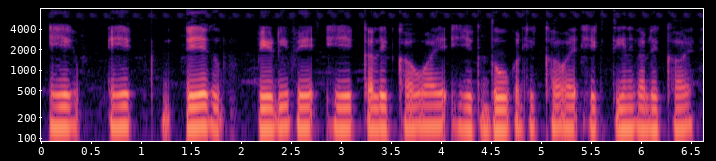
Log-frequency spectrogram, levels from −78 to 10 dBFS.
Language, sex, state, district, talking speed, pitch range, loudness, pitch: Hindi, male, Uttar Pradesh, Saharanpur, 170 wpm, 140-145 Hz, -18 LUFS, 140 Hz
